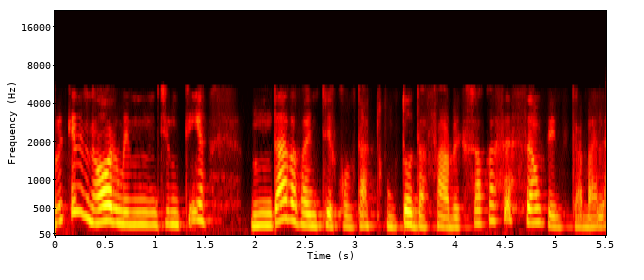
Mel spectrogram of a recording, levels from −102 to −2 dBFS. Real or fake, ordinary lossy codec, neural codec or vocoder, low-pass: fake; none; codec, 16 kHz, 4 kbps, X-Codec, HuBERT features, trained on general audio; 5.4 kHz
